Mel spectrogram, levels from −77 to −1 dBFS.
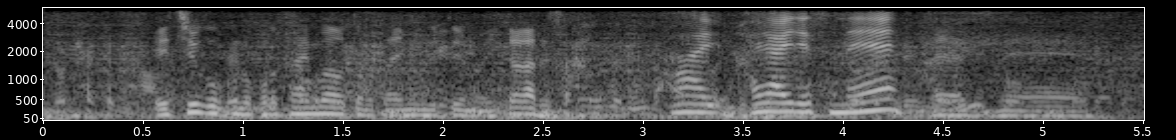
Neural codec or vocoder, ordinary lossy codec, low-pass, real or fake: none; none; 5.4 kHz; real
